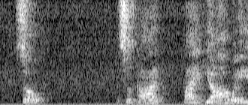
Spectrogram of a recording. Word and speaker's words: Yahweh: that you've given me so the people who said we can't pronounce it by name we don't know the vowels so so we don't want to take a chance on lightning striking us they said let's replace yahweh or the pronunciation yahweh with adonai which is hebrew for lord so whenever the jews would read scriptures where it says yahweh they left those four consonants in there but they would pronounce it adonai because they knew they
